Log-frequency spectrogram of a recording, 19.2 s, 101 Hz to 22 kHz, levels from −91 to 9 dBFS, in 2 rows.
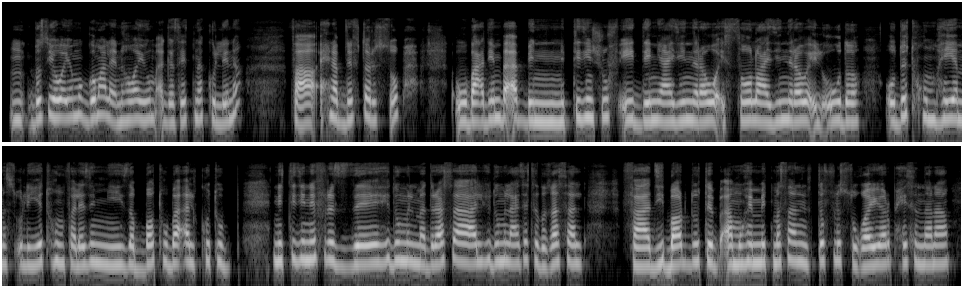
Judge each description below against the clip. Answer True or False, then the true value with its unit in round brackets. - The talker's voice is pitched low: False (245 Hz)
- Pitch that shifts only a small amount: True (1.9 semitones)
